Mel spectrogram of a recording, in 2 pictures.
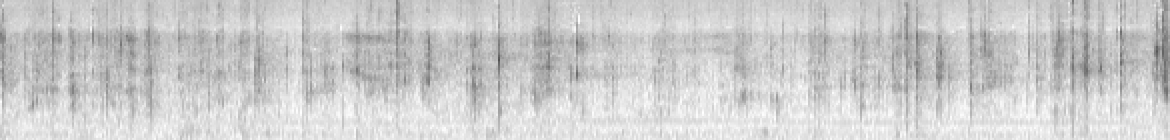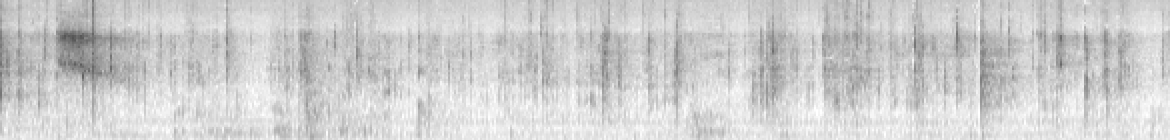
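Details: Dogs feeding on raw salmon with meaty bones and raw chicken carcasses: dense, continuous crunching and slurping chews, rapid wet clicks throughout, occasional louder snaps, faint steady hum behind.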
